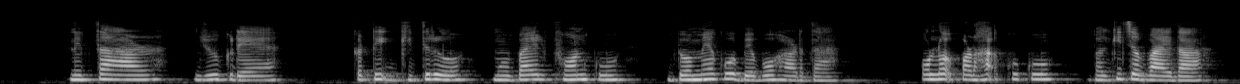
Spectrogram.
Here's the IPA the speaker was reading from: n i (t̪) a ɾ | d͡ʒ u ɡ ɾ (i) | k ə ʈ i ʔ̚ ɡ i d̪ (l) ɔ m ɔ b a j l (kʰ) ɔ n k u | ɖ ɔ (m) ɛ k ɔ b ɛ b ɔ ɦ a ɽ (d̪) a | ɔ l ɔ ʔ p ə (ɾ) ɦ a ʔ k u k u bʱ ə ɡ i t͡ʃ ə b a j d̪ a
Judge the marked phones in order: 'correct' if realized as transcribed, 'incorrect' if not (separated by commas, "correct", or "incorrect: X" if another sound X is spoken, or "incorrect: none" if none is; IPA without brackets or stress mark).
correct, incorrect: ɛ, incorrect: ɾ, incorrect: pʰ, correct, correct, incorrect: ɽ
